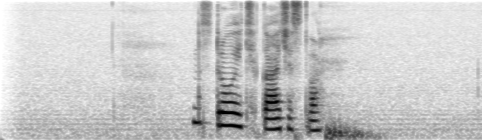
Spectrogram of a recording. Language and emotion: Russian, sad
